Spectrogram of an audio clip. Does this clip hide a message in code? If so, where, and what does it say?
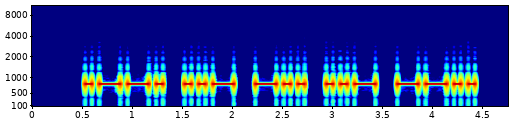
Yes: Morse code from 0.5 to 4.4 s, heard as a keyed tone, about 17 wpm, 800 Hz. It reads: PUDUZ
